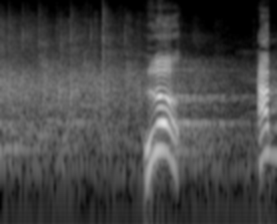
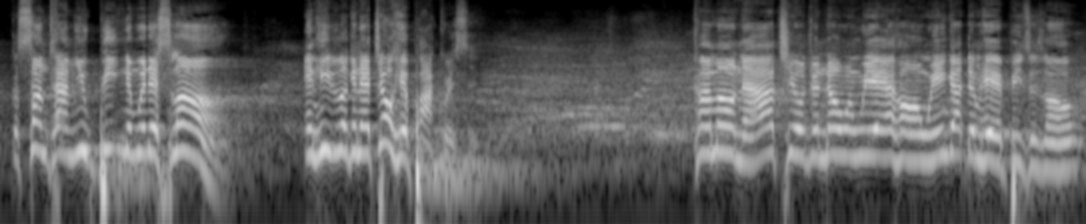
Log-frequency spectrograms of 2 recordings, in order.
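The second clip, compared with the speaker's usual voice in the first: fervent preacher's call to the crowd; preaching at full force. Acted. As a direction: preach it firmly, calling out to the room. Preaching to congregation.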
